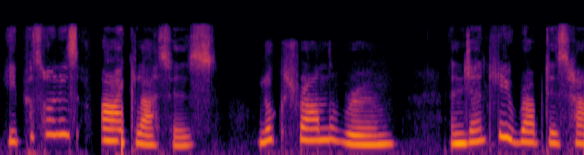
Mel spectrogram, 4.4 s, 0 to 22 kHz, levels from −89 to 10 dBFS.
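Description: At 0.65 to 0.78 s the sound stretches into a fading buzz, then about 40 ms of silence. This call audio freeze is likely a stalled jitter buffer. It resumes intact, with 110 ms of delay added, unlike a loss. At 0.84 to 0.87 s a brief short concealed packet loss smears the sound. Here 20 ms never arrived and was patched over, so content is missing rather than delayed. From 1.43 s to the end, a call bitrate drop takes Opus from 32 to 12 kbps, bottoming out for about 1.06 s. The top end narrows from 12 kHz to 8 kHz, leaving a lasting muffled roughness rather than a momentary glitch.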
